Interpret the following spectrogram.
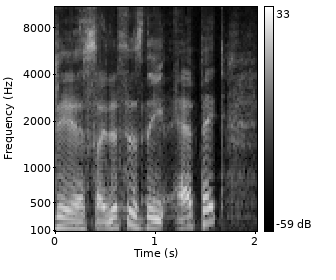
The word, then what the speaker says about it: Epoch: So, this is the Epoch. It's spelled E P O C H, but I think it's pronounced epic.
